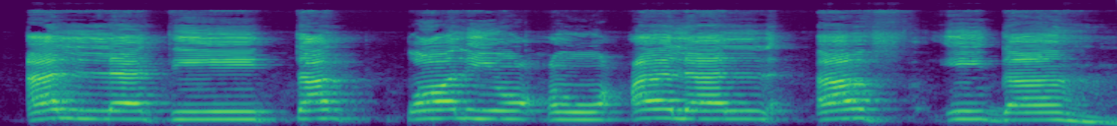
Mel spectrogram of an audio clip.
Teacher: تطلع کی عین جو ہے اس کو بھی حلق سے نکالنا ہے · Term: حروف حلقی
